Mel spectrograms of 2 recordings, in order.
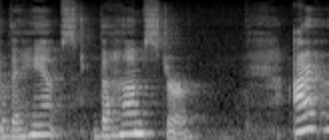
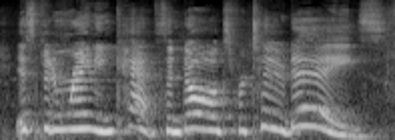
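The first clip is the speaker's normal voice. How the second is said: put-on higher-pitched grumble from a boy; complaining; 7 semitones higher than usual. A narrator's reading. Hurry Up Harry comes into the room, complaining. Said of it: "came into the room complaining".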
